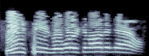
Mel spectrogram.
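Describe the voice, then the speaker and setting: A man working as a fire incident commander, passing brisk orders and updates over a two-way radio. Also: extremely high pitch, heavy background noise. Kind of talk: fireground radio traffic. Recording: muffled lo-fi emergency scanner radio.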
